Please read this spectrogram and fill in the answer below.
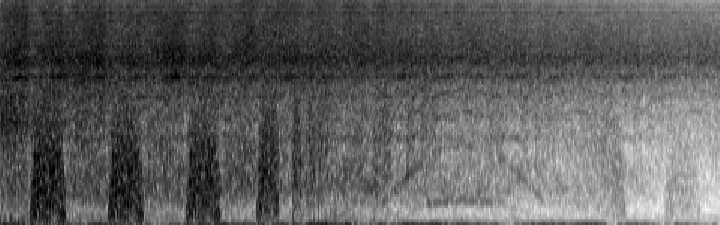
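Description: The tail of an electronic background track dying away: a hissing wash with faint beats repeating about twice a second that thin out in the first half, while the whole sound fades steadily toward silence.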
